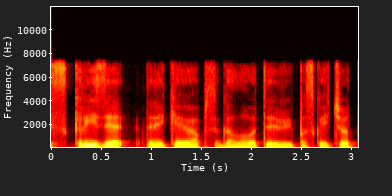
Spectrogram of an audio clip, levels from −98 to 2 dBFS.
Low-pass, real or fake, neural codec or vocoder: 7.2 kHz; fake; codec, 16 kHz, 0.9 kbps, LongCat-Audio-Codec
